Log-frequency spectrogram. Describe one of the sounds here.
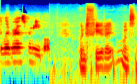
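An older man speaks calmly through an online call.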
